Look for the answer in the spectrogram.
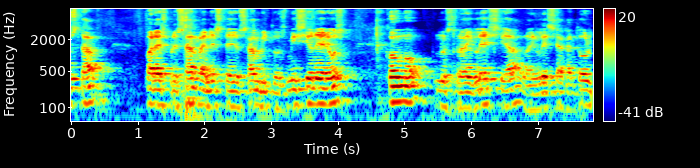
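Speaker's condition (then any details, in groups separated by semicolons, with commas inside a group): No condition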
